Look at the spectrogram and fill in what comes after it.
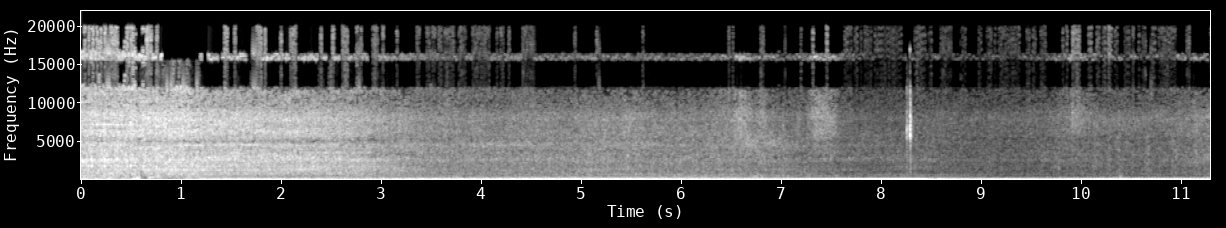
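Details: JDM Subaru WRX EJ205 flat-four at idle and through revs: deep, regular knock about four per second. Owner unsure whether rod knock, piston slap or timing belt tensioner; cause unknown.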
